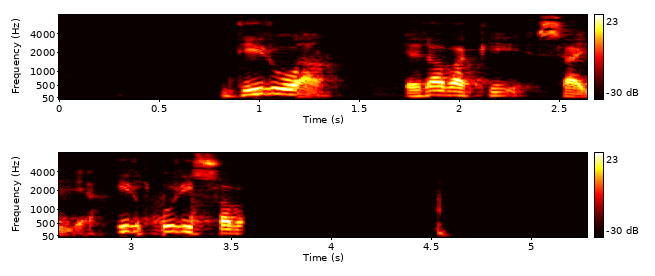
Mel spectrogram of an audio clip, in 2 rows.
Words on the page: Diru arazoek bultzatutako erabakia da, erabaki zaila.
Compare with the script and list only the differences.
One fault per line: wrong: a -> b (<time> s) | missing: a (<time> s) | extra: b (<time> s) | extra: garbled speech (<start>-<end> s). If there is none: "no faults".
missing: arazoek bultzatutako erabakia (1.2 s)
extra: garbled speech (2.9-3.6 s)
